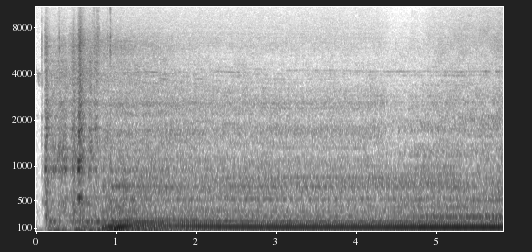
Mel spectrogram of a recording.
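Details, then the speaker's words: Truck with lifter tapping, start-up after a week of Marvel Mystery Oil treatment: brief crank, then a smooth even low idle with no lifter tick from the top end; normal idle. "and as you can hear there's no lifter sound thankfully"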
